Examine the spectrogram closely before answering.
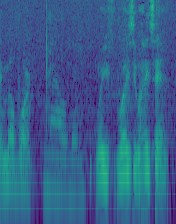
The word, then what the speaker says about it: Melbourne: melin I say Melbourne Melbourne where what how do you say how do you say Melbourne Melbourne you're forgetting the r there's a r in there yeah but we don't pronounce that you say melin but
